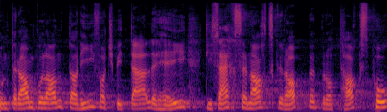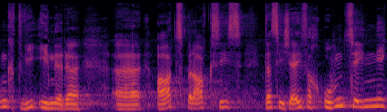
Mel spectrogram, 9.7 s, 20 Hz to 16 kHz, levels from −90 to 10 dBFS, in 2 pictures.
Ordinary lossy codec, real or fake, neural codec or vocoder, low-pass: MP3, 96 kbps; real; none; 14.4 kHz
